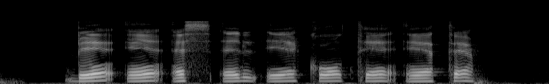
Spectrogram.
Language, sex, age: Norwegian, male, 21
